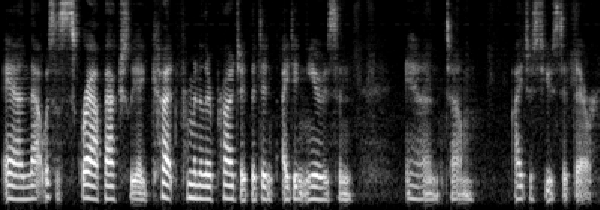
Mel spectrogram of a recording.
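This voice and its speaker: A woman with a cold and a hoarse voice, chatting casually as she shows her handmade cards, with frequent ums and self-corrections. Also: on the low side, a little slow. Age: adult. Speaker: card-making vlogger. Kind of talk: casual craft show-and-tell.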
